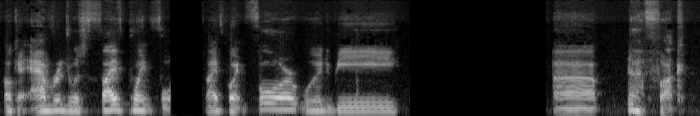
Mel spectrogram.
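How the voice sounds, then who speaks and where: A man with a mid-pitched voice, recorded close and dry. He reads a story aloud casually and keeps wandering off into wry, joking asides, swearing freely. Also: takes it slowly, no echo. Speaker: co-host of a fan fiction reading show.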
